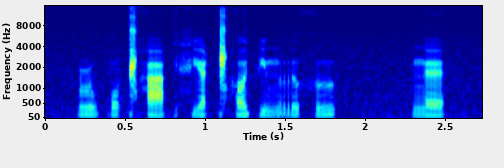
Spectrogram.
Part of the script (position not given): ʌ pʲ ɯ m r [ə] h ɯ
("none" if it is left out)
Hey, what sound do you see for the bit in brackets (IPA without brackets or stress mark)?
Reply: ɯ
